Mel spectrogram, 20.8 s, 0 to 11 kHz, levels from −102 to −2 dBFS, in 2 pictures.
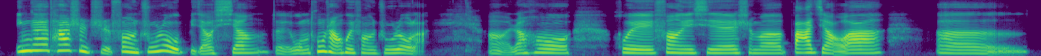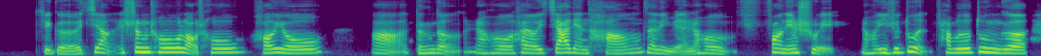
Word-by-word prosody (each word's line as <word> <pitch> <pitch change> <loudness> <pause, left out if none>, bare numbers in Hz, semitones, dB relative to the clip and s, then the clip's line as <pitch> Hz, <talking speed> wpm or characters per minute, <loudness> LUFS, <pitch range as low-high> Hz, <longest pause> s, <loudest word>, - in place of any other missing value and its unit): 应 310 +3 +6
该 345 0 +4
它 340 0 +6
是 320 -5 +1
只 265 - -7
放 265 -5 +2
猪 275 +3 0
肉 290 -9 +5
比 230 - -10
较 175 +3 -3
香， 215 +6 -3
对， 170 - -10
我 180 - -5
们 195 - -5
通 295 +7 +3
常 265 -8 +4
会 220 -1 0
放 200 -2 -5
猪 200 +2 -5
肉 200 -4 +1
啦， - - -5 0.6
啊， - - -6
然 195 +1 -2
后 215 -2 -1 0.4
会 205 -4 +1
放 220 -1 +1
一 205 - -1
些 205 0 -2
什 205 0 -9
么 195 0 -1
八 225 0 +7
角 225 -4 +1
啊， 205 +2 +4 0.5
呃， 190 +3 -3 0.8
这 195 - -3
个 170 -1 -3
酱 230 +1 -3
生 255 +3 +5
抽， 255 0 +3
老 240 -4 +2
抽， 235 +2 -2
蚝 215 -1 0
油 205 +3 0 0.4
啊 - - -1
等 200 +1 -3
等， 250 +9 -4 0.2
然 200 -3 -6
后 205 -1 -3
还 225 +2 -2
有 205 -1 0
加 225 +2 +4
点 200 -4 -3
糖 195 +4 -2
在 235 -4 -3
里 185 -5 -4
面， 150 +1 -5
然 180 - -4
后 190 -3 -4
放 - - -16 0.5
放 - - +2
点 215 +1 +1
水， 450 - -3 0.2
然 200 -5 -7
后 - - -4
一 220 - +1
直 230 +3 0
炖， 270 +2 +2
差 225 - -2
不 220 - -1
多 225 +1 +6
炖 235 -3 +3
个 195 -2 +3
215 Hz, 205 characters per minute, -20 LUFS, 200-240 Hz, 0.8 s, 八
